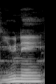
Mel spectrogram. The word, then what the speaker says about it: Yune: English like I have, they pronounced Yune as Yune, and that's what I've always called her, but since the Makai in this game pronounces it as Yune, I'll try to stick with that.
